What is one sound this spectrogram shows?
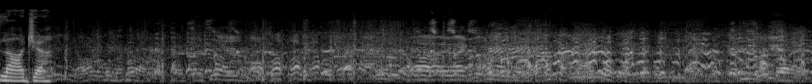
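A child splashes while swimming in water.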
